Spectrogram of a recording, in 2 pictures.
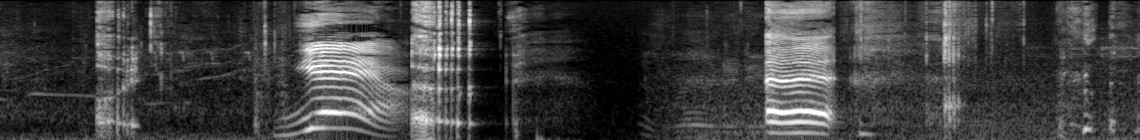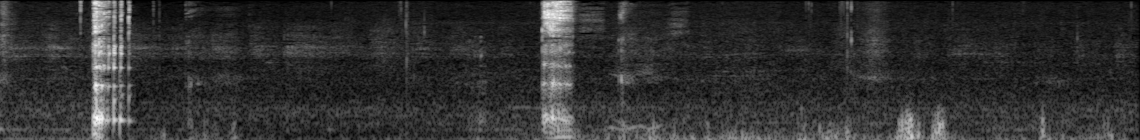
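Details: Person burping: two loud, voiced burps with a few shorter throaty sounds and quiet background talk; ordinary belching.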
